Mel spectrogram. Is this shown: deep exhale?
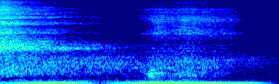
yes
